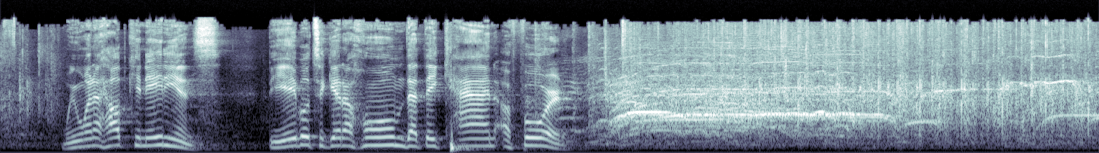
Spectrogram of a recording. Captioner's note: cheers and applause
